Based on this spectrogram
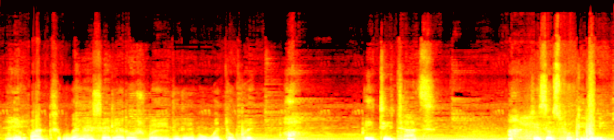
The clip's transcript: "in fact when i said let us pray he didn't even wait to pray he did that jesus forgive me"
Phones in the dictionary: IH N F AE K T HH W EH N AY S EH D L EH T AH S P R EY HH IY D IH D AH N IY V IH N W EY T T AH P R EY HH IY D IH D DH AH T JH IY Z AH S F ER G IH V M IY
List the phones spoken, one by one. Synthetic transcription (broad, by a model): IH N F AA K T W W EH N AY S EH L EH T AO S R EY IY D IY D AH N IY B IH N W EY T T AH P R EY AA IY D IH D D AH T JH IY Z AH S F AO G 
